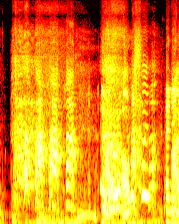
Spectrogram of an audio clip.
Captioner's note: laughs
